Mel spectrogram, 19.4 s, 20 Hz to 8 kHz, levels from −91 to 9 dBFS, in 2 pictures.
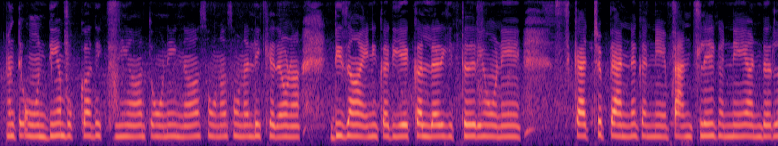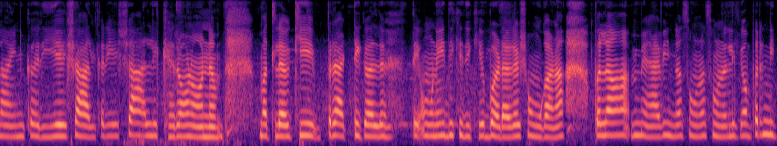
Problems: constant background noise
